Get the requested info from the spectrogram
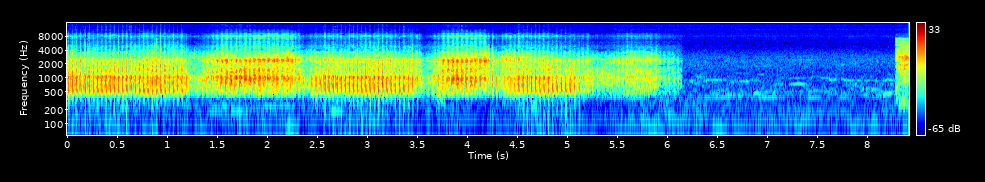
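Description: Cheetah purring: six long purrs back to back, each about a second and made of rapid pulses, stopping about six seconds in.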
